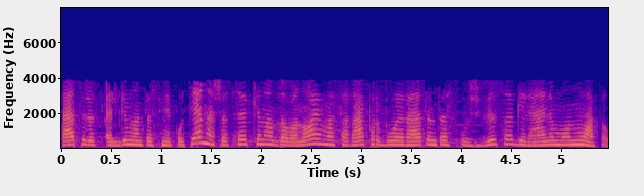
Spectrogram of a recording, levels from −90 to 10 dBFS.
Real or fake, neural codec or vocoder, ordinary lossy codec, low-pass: fake; codec, 44.1 kHz, 7.8 kbps, DAC; AAC, 16 kbps; 7.2 kHz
